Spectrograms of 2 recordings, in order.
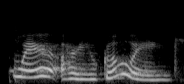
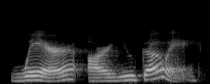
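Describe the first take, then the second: First: It is said in a frightened way. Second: It is said in a calm, neutral way.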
